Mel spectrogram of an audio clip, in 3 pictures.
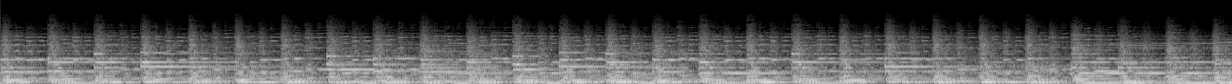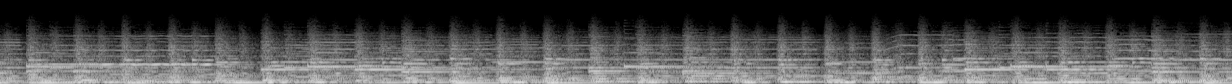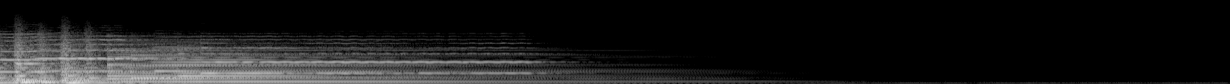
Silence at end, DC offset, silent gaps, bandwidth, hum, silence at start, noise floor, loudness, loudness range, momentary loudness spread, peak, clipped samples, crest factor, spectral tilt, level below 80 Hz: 7 s; under 0.1%; none; 8 kHz; none; 0 s; -67 dBFS; -15 LUFS; 8 LU; 7 LU; 0 dBFS; under 0.1%; 14 dB; -8 dB/octave; -26 dBFS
